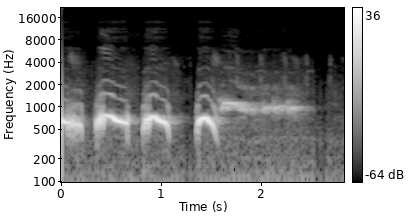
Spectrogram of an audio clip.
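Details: Local spotted dove (derkuku, tekukur) singing the three-note 'kuk 3' style: three arched, hollow coos, then a drawn-out flat wavering note that fades away. No other sounds.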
